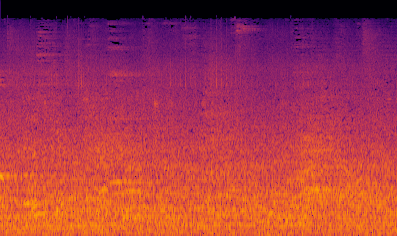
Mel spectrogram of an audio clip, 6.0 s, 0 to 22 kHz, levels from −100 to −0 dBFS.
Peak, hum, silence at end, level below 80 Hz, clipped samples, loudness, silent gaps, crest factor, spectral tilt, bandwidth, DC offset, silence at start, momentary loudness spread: -10 dBFS; none; 0 s; -38 dBFS; under 0.1%; -24 LUFS; none; 12 dB; -5.5 dB/octave; 16.5 kHz; under 0.1%; 0 s; 2 LU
